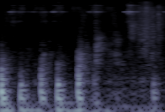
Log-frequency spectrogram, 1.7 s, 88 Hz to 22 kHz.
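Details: A 2-year-old Jack Russell Terrier pants in quick, rhythmic bursts with soft whimpering notes, about five per second, while trying and failing to jump over a cardboard box.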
